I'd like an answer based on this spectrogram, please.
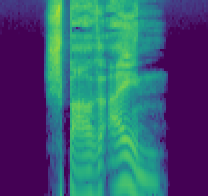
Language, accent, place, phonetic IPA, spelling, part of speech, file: German, Germany, Berlin, [ˌʃpaːɐ̯ ˈaɪ̯n], spar ein, verb, De-spar ein.ogg
- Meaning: 1. singular imperative of einsparen 2. first-person singular present of einsparen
